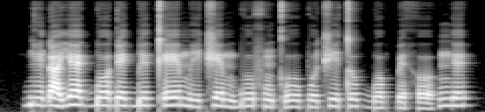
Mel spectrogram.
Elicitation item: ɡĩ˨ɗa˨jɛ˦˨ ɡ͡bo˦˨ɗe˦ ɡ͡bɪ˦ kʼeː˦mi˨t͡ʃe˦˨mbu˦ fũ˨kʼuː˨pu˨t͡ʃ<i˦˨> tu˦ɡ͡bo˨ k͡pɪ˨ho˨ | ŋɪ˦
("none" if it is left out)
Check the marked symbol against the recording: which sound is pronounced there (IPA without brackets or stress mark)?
i˦˨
